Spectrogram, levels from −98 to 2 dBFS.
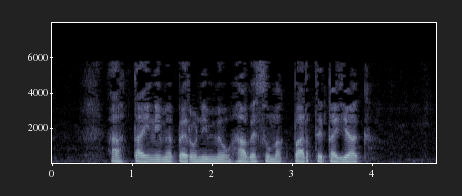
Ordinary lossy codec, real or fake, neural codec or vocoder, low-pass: MP3, 24 kbps; fake; codec, 16 kHz, 16 kbps, FunCodec, trained on Chinese and English, 50 frames a second; 7.2 kHz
